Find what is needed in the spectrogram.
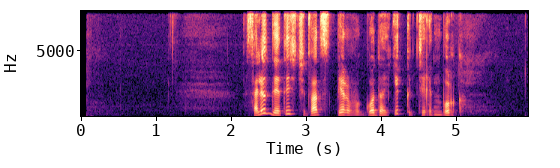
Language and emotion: Russian, positive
